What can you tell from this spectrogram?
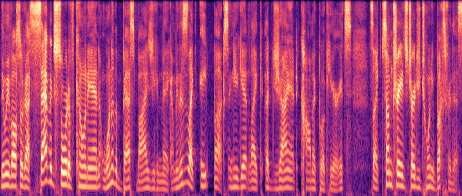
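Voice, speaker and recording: With a Texan accent, a man talks at a fairly quick pace with hardly any pauses, a fairly high pitch, an animated tone and lively intonation, on a very clean recording with a silent background. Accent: Texan American English. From Texas. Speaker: comic book YouTuber. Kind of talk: casual haul video monologue. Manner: fast.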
